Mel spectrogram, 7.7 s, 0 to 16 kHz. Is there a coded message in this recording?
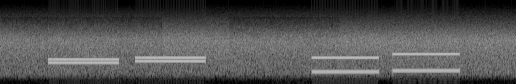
Yes: aircraft SELCAL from 0.7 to 6.9 s, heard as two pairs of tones, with radio hiss. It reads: LP-MQ DQ-ES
